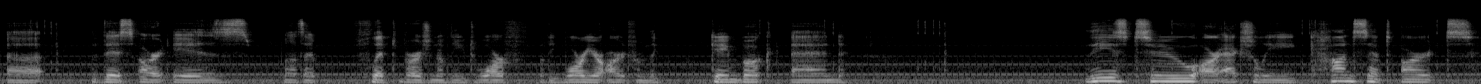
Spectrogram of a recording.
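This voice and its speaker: A man with a fairly low voice talks through a tabletop game in a casual, improvised way. He is halting and often mutters to himself as he thinks aloud. The recording has clear background noise. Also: steady tone. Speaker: game master demonstrating a tabletop RPG. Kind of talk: casual improvised narration of solo tabletop gameplay.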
